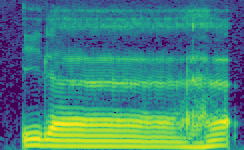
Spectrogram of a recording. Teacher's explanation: On doit se priver d'allonger le ha final de ilaha.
